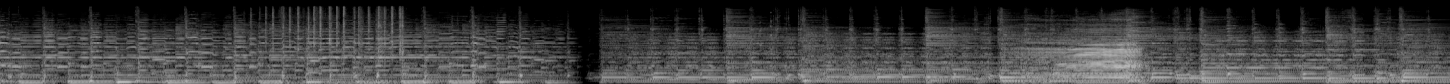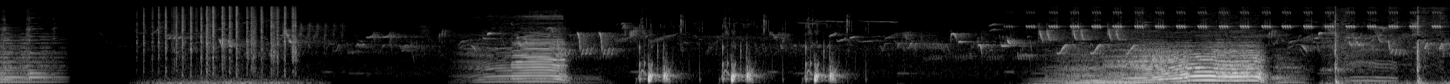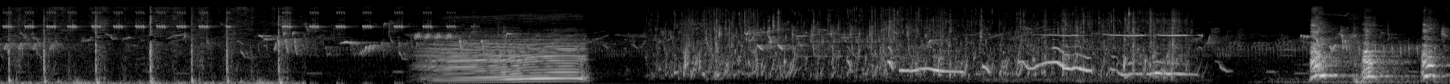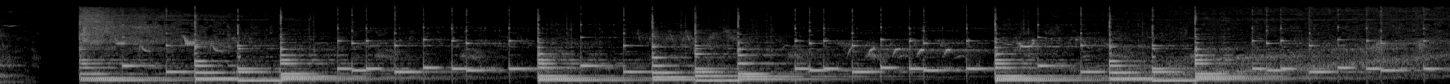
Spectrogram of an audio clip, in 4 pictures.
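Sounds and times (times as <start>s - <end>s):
cattle mooing: 10.2s - 11.5s, 25.2s - 28.5s.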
